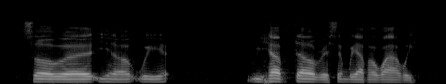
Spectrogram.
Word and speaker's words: Delris: Delris, that's how you say it.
